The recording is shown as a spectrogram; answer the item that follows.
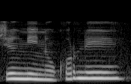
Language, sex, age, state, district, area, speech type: Bodo, female, 30-45, Assam, Kokrajhar, rural, spontaneous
